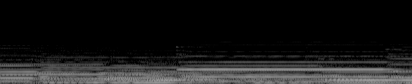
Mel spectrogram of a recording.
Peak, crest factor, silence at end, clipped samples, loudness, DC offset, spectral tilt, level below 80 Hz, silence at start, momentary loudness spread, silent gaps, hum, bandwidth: -20 dBFS; 12 dB; 0 s; under 0.1%; -32 LUFS; under 0.1%; -12 dB/octave; -42 dBFS; 0 s; 5 LU; none; none; 3.7 kHz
